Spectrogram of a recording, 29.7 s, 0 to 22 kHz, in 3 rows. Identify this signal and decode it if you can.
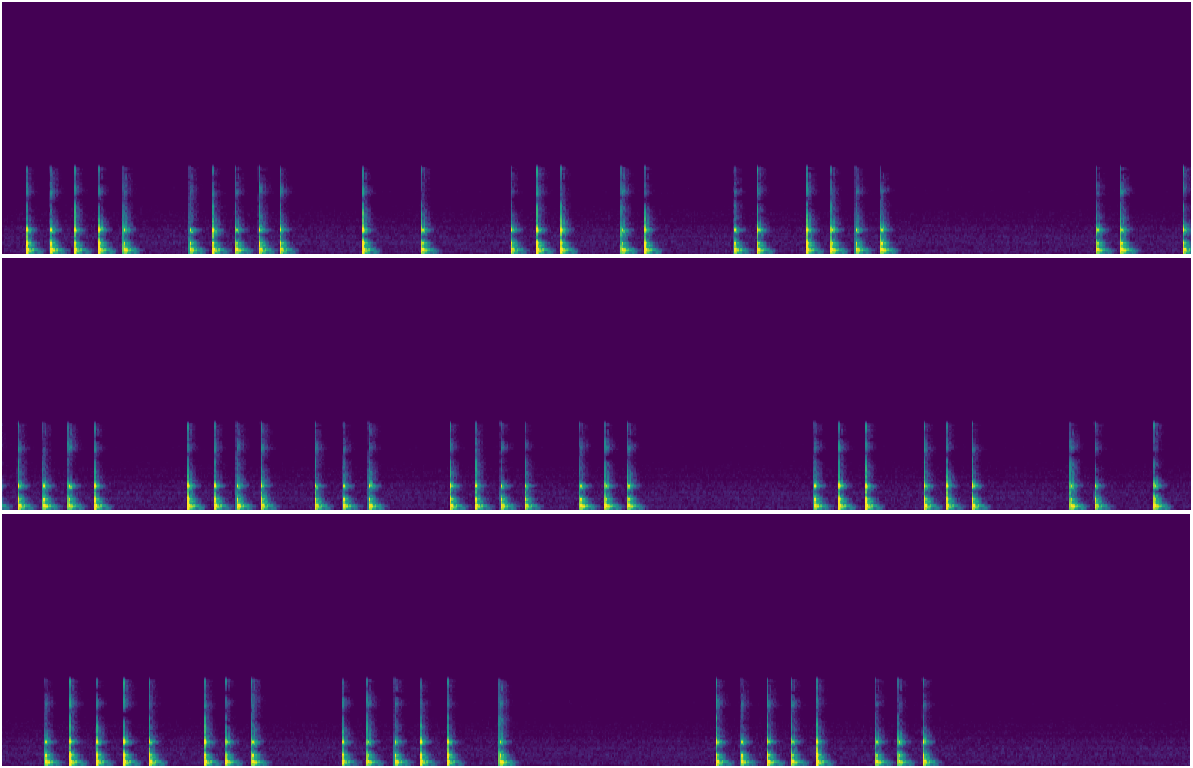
Tap code, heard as taps on a table, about 5 knocks a second. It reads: ZAMI JSS NFXV X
